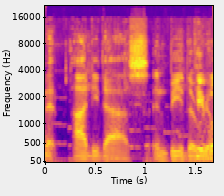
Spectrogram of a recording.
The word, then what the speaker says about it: Adidas: Adidas. Thank you, Bob. You're supposed to emphasize the first syllable.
